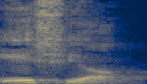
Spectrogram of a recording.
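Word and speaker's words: Asia: यहां पर एस के साथ एच नहीं आया, डबल एस आया है, लेकिन प्रोनाउंसिएशन में शलगम वाला श है। पैशन, प्रेशर, अच्छा, अब देखिए एशिया।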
